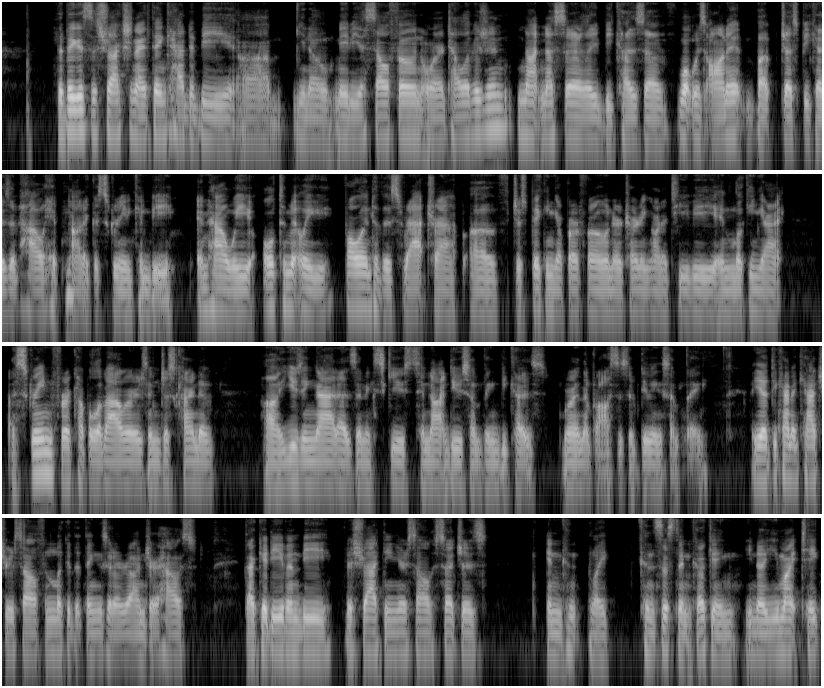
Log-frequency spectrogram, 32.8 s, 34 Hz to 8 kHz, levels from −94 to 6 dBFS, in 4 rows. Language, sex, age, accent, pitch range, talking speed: English, male, 20-39, American, 95-105 Hz, 225 wpm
